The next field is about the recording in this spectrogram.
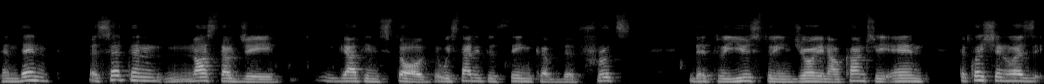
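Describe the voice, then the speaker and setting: A man's voice: mid-range voice, vocal fry. A middle-aged man from Romania with a Romanian accent, telling his story as an interview guest over a video call in a thoughtful way. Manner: thoughtful, storytelling with light laughs. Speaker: guest, mechanical engineer. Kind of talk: conversational interview.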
